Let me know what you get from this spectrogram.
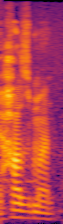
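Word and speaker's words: Ozman: I went out this morning to go to Husman. In a Jamaican twang it would be husman, even though it's not spelt like that. It's spelled O-Z-M-A-N, not H-O-Z-M-A-N, but I saw it go, man.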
